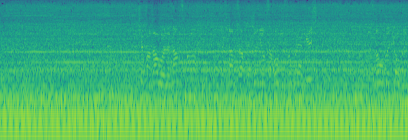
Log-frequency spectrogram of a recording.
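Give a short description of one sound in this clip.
A disc harrow rattles and scrapes through the soil behind a tractor.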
